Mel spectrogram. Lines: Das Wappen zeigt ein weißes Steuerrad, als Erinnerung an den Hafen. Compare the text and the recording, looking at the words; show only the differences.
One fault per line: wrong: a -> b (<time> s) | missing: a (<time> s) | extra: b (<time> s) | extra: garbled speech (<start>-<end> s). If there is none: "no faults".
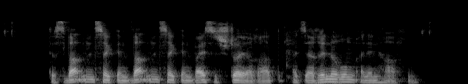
extra: Wappen zeigt ein (1.3 s)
